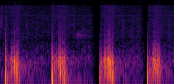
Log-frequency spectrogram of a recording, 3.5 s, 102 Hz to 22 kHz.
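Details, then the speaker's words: Honking systolic murmur from mitral valve prolapse with mitral regurgitation, from a teaching recording: a regular heartbeat near 65 a minute, each crisp first heart sound still heard, followed by a musical, honk-like systolic murmur. "this is in a mital Val prolapse and mital regation that is the reason why the first heart sound is still heard okay though it is Mr you are able to hear the first heart sound okay and this sound is typically called as a honk honking type of murmur"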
